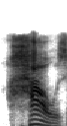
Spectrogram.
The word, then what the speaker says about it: house: Que nem o caso aí de house, ó. House. Você falou, o H pronunciou aqui, ó, house. Não é house, é house.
